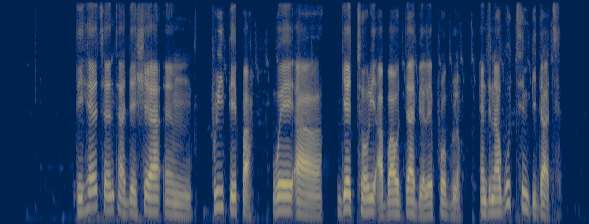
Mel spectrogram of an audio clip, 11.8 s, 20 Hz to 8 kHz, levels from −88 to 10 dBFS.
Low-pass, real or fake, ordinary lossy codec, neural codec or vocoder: none; real; none; none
